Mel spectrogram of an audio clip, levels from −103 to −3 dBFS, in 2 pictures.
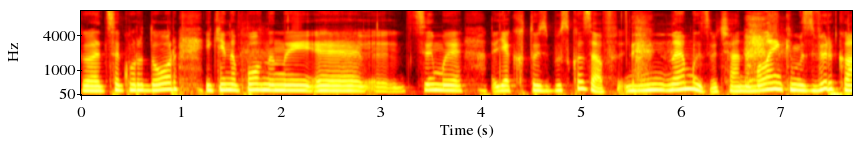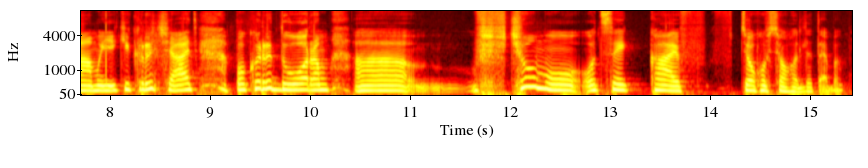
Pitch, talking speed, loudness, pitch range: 205 Hz, 110 wpm, -18 LUFS, 190-225 Hz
